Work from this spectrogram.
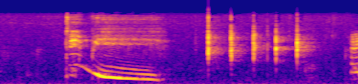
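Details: Papillon puppies: one drawn-out whine sliding downward for about half a second, followed by a run of sharp clicking taps, indoors.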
